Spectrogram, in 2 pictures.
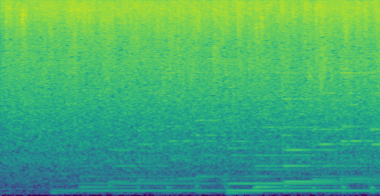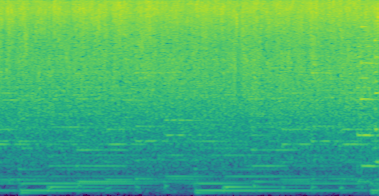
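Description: Steady hiss of rain falling on pavement and lawn, with background music of low sustained notes that change chord about every two seconds.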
